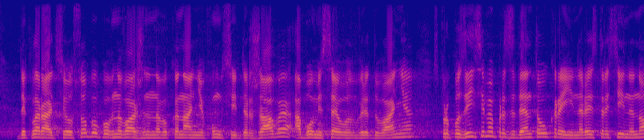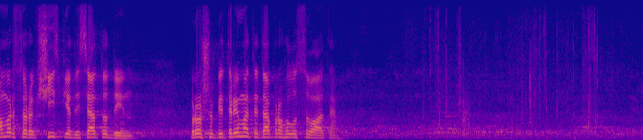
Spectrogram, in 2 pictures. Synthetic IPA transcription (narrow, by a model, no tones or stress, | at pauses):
d̪eklˠɐɾɑt͡sʲijɐɔsɔbɪpɔwnɔʋɑʒenɐnɐʋɪkɔnɑnʲːɐfunk̚t͡sʲijid̪erʒɑʋɪɐbɔmʲist̪sɛʋɔɦɔʋɾʲɐd̪ʊʋɑnʲːɐ | spɾɔpɔzɪt͡sʲijɐmɪpɾezɪd̪ɛnt̪ɐʊkɾɐjinɪɾejɪst̪ɾɐt͡sʲijnɪjnɔmersɔɾɔkʃisʲtʲpʲjɐd̪esʲat̪ɔd̪ɪn | pɾɔʃɔpʲid̪̚t̪ːɾɪmɐt̪ɪt̪ɐpɾɔɦɔlˠɔsʊʋɑt̪ɪ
